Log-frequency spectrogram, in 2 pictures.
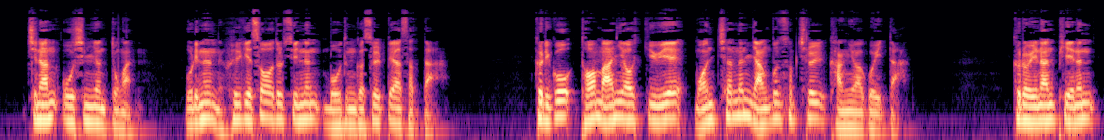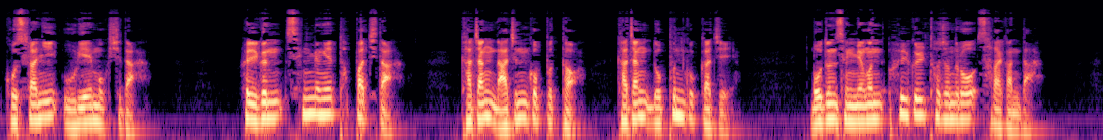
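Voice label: Korean, male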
